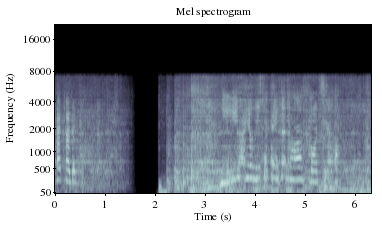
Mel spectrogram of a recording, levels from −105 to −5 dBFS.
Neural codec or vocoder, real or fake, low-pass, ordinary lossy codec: codec, 24 kHz, 1 kbps, SNAC; fake; 7.2 kHz; none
